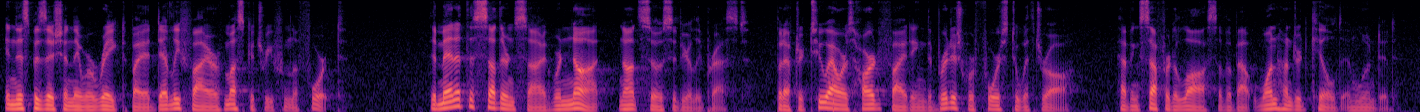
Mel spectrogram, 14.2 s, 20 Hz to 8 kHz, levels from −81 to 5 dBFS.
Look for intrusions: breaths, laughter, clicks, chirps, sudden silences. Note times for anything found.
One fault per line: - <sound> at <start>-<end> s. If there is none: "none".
none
